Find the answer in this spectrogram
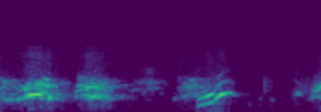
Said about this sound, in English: Oh, wait. Oh, the dog. Hold on.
